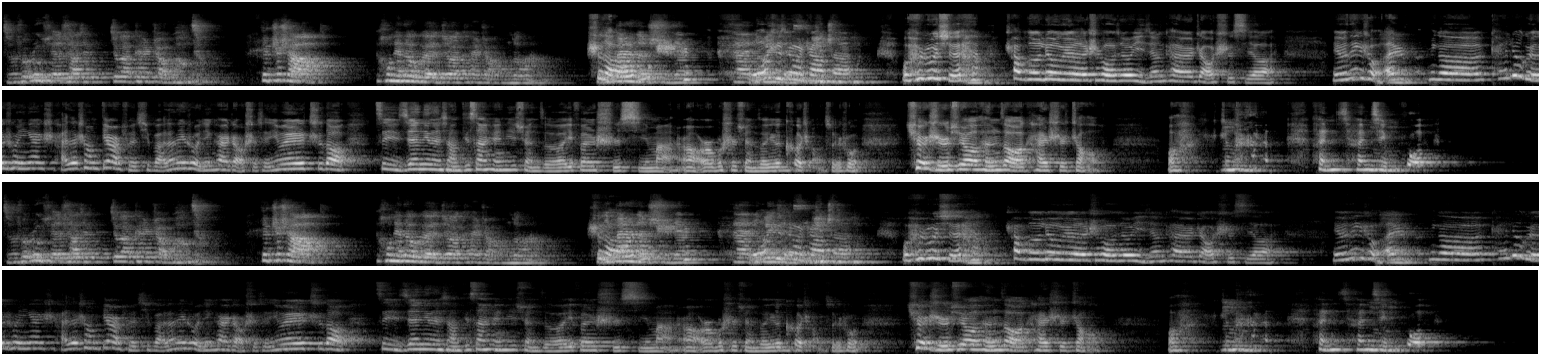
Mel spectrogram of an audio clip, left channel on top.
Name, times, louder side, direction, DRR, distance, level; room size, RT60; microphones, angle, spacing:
voice 1, 0.0-2.1 2.6-3.3 3.7-5.4 5.9-6.9 7.3-8.6 9.6-9.8 13.7-14.1 23.1-23.3 27.6-27.9 29.0-29.4, left 1 dB, 5° left, 2.0 m, -23 dB
voice 2, 5.9-8.5 8.8-12.8 13.3-26.4 27.0-27.9 28.2-29.7, left 4 dB, 75° left, 0.7 m, -21 dB
17.0 x 6.8 x 7.1 m
head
